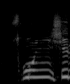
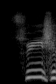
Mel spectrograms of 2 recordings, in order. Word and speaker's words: 손실: 발음 조심하세요. 손실 에너지야. 어 순실 에너지 아니야.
